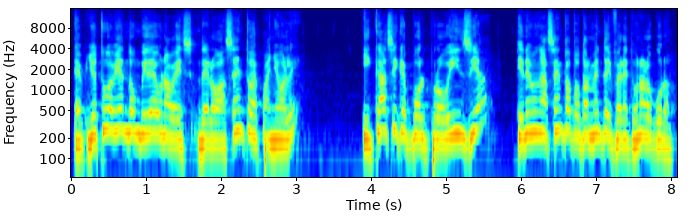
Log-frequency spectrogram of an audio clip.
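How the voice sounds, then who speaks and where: A man's voice: high voice, fairly quick. A man with a central Cuban accent, chatting casually and rambling on a live game stream. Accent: central Cuban Spanish. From central Cuba. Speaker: streamer host.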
